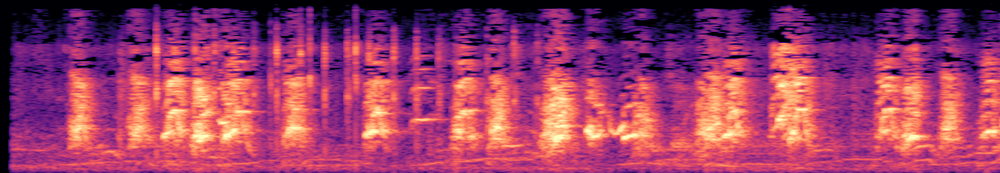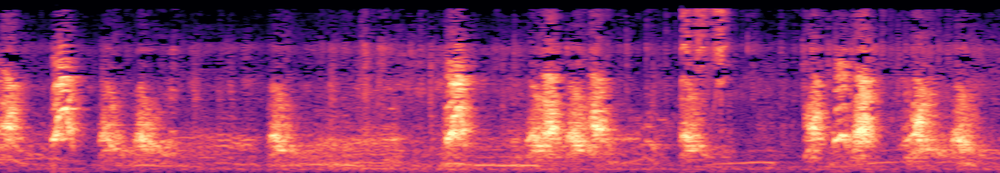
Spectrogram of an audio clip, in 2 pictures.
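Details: Dog barking that frightens a Belgian Malinois puppy; rapid bursts of sharp barks and yelps come in quick clusters with short pauses, the volume rising and falling throughout.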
